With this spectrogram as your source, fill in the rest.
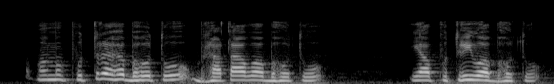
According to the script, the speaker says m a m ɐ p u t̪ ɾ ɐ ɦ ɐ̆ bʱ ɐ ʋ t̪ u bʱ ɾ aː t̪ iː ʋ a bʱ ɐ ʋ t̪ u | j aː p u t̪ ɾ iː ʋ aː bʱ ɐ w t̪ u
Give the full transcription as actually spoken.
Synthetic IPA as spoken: m ɐ m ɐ p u t̪ ɾ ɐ ɦ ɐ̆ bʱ ɐ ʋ t̪ u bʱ ɾ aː t̪ aː ʋ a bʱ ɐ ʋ t̪ u | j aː p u t̪ ɾ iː ʋ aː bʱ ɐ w t̪ u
